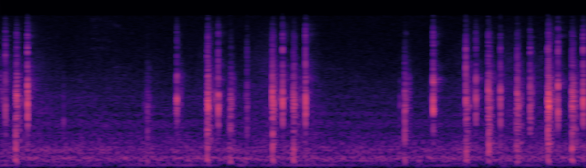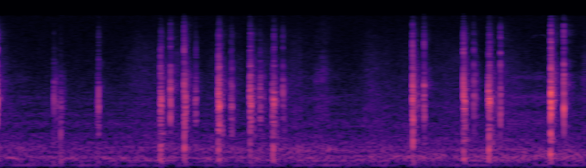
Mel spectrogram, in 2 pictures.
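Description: Keys of an electronic desk calculator being pressed, several quick runs of sharp clicks with short pauses between them.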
